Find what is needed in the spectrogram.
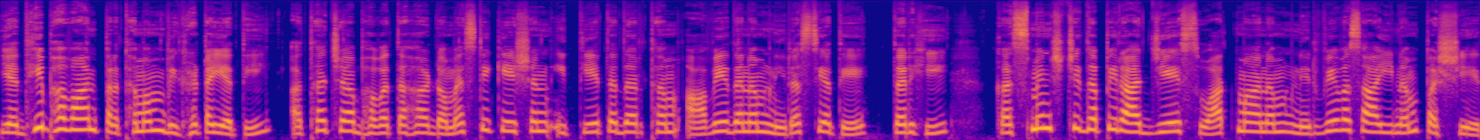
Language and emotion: Sanskrit, neutral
